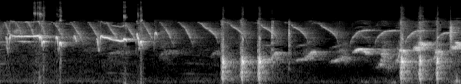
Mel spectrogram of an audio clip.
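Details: White-rumped shama song: high sweeping whistled slurs, some rising then falling, interrupted by loud sharp clicking notes, delivered in a quick uneven stream over a quiet background.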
